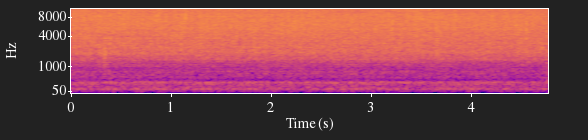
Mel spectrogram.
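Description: Pork and vegetables sizzle in a stir-fry pan, a loud, dense, continuous hiss and crackle of frying that holds steady throughout with no talking.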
